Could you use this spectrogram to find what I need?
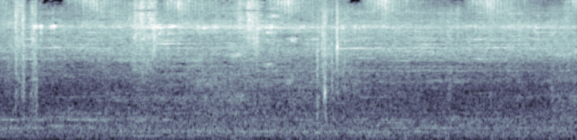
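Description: Sparkling magical chimes shimmer nearby.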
